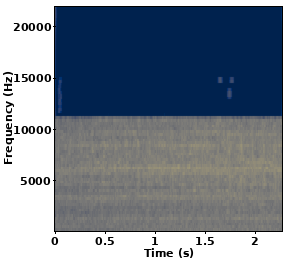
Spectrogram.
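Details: 2012 Fiat Uno Fire, check-engine light on, high manifold pressure and engine load, 6.56 ms idle injection time, phonic wheel learning fault: engine idles unevenly with lumpy stumbling beat; timing belt one tooth out of time.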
